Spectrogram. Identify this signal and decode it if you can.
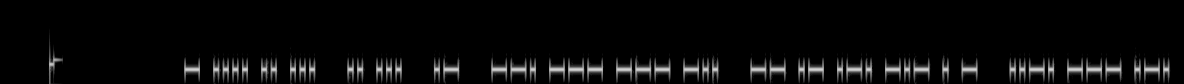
Morse code, heard as a keyed tone, about 25 wpm, 700 Hz. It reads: THIS IS A GOOD MARKET FOR
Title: Sentences from Top 1000 Words - Review Part 3 - 25wpm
